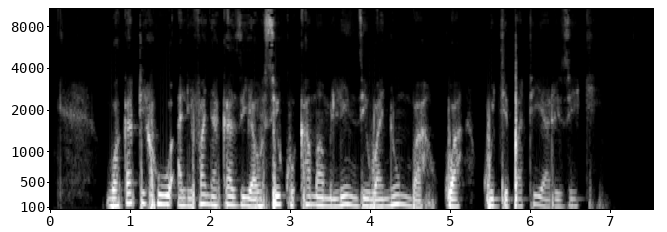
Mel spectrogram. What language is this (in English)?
Swahili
